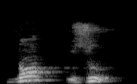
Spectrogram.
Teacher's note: En el criollo haitiano sacamos la R y quedamos con bonjour para decir buenos días.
